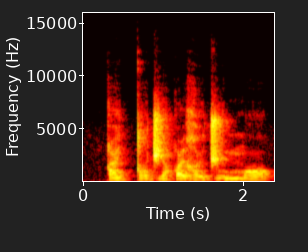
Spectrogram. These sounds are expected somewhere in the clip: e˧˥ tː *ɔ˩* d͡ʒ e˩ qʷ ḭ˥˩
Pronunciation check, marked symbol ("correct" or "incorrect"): correct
